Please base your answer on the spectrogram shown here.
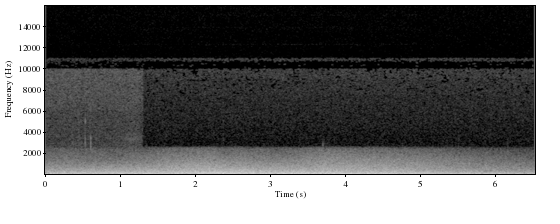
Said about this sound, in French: Ou encore d'un tremblement de terre avant un tsunami?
